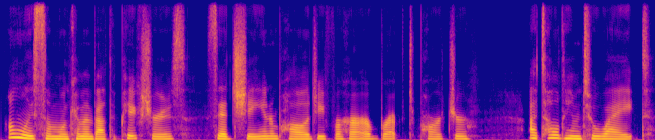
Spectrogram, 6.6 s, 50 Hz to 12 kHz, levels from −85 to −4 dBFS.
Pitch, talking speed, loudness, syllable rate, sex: 205 Hz, 185 wpm, -18 LUFS, 5.7 syllables/s, female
